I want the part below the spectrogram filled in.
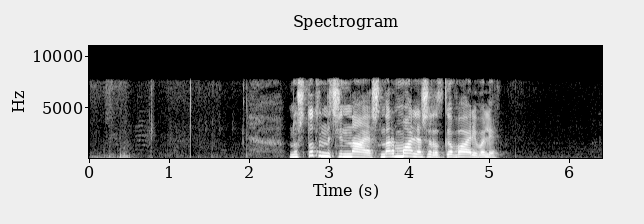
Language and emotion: Russian, angry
